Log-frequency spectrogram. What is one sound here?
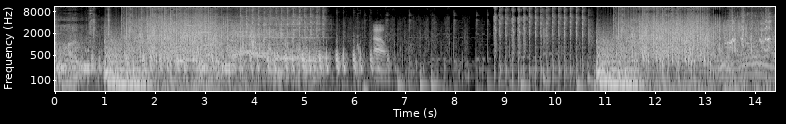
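A paintball gun fires rapid popping shots.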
